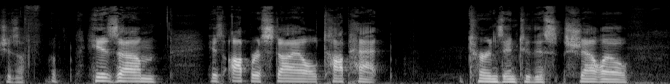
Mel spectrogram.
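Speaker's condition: No condition

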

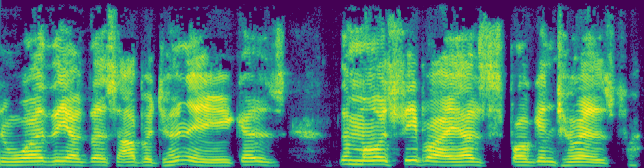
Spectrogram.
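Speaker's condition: Cerebral palsy; affects voice, speech impediment

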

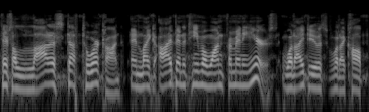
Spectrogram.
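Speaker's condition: Profound hearing loss, congenital

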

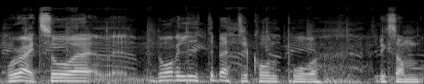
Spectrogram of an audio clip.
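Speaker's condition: No condition

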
